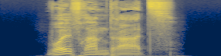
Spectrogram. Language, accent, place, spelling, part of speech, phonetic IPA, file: German, Germany, Berlin, Wolframdrahts, noun, [ˈvɔlfʁamˌdʁaːt͡s], De-Wolframdrahts.ogg
- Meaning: genitive singular of Wolframdraht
